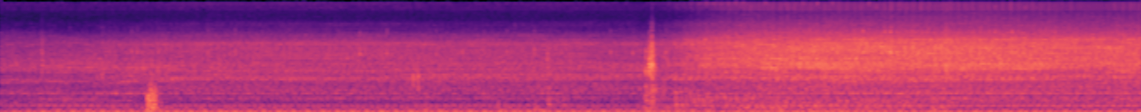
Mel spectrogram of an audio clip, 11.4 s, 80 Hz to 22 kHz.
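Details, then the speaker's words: 1992 Ford F-150 V8 pickup, a farm find, idling: deep, even burble with a steady low rumble and no knocks or misses. Coolant slightly low. Normal smooth idle. "listen to this truck just listen to this engine beautiful beautiful engine"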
